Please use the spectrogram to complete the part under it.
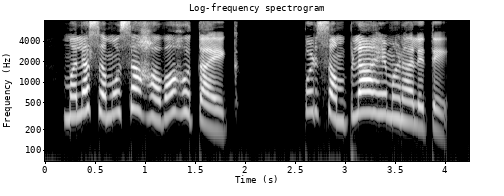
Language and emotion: Marathi, sad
